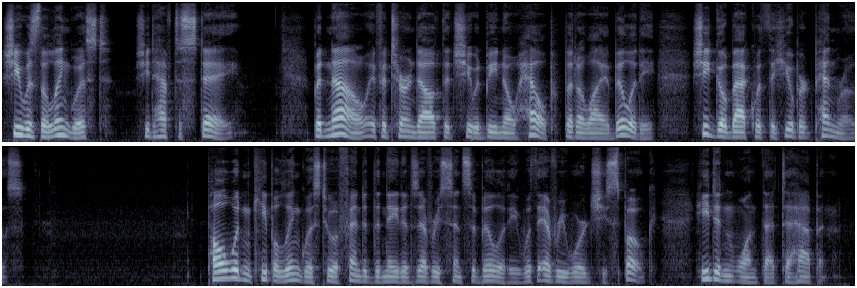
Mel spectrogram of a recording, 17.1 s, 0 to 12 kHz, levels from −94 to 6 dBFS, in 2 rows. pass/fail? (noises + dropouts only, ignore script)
pass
